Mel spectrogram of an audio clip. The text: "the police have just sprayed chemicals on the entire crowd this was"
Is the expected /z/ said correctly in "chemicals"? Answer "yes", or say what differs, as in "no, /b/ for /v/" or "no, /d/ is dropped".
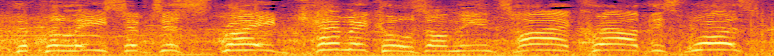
yes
